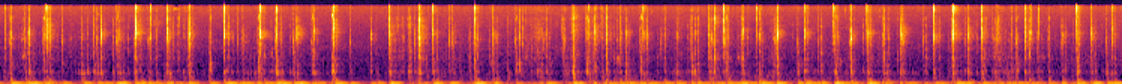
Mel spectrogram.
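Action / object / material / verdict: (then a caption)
tap / plastic computer keyboard / plastic / none. Both hands type steadily on a black plastic computer keyboard with fingertips and nails in dim light, producing a continuous stream of quick, sharp key clicks and clacks. A steady low hum runs underneath the typing throughout.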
